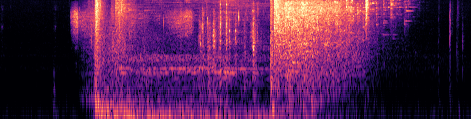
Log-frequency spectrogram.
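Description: A body lands heavily on the ground.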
